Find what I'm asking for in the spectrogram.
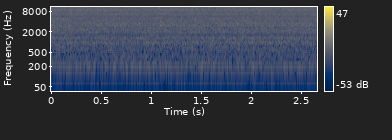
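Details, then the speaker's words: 12V roof-mounted air conditioner, heard from outside with the door shut: steady even rush of air with a low hum, no rattles or grinding; the noise is just airflow like a fan on full blast, normal operation. "I mean, the noise from it, of course, is basically just the fact that it's blowing a lot of air. It's like a fan on on full blast."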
